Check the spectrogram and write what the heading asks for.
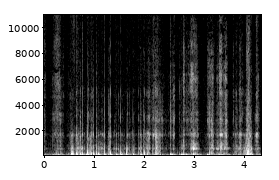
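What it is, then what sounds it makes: Handheld audio recorder tapped and scratched. Fingertips and short nails tap and scratch the top housing and metal-ringed mic capsules of a small black plastic TASCAM handheld audio recorder. The result is a quick, uneven run of close, dull, low thumps with almost no ring, mixed with soft scratchy rustles and a faint steady tone underneath.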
